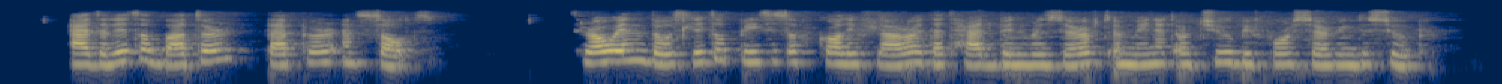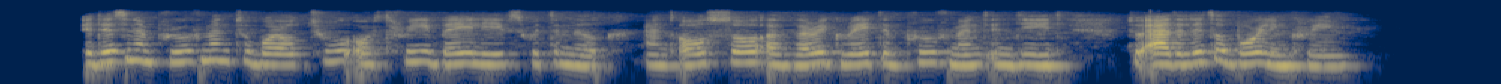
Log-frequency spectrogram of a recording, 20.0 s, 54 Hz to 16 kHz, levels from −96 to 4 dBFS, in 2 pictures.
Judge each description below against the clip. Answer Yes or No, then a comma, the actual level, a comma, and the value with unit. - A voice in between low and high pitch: No, high, 220 Hz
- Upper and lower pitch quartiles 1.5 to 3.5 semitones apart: Yes, narrow, 2.6 semitones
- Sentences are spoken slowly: No, average, 160 wpm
